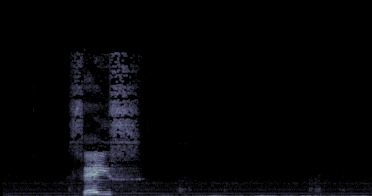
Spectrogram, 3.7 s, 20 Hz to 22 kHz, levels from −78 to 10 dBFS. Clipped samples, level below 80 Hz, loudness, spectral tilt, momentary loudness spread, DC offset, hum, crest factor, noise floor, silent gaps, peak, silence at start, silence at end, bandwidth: under 0.1%; -58 dBFS; -25 LUFS; -1 dB/octave; 21 LU; under 0.1%; none; 26 dB; -61 dBFS; none; -8 dBFS; 0.7 s; 0.65 s; 16.5 kHz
